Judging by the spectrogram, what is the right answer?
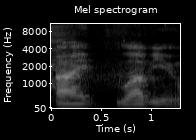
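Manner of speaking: mock, utterly flat monotone delivery. Retelling a scene where he tells her I love you, in a flat monotone voice. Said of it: "it's like the most monotone".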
